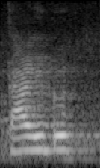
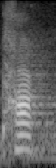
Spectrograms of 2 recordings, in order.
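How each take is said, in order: First: The word is split into two syllables. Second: The word is said as a single syllable. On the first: The speaker calls it wrong. "이렇게 발음 안 하잖아요" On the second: The speaker calls it right. "닭 이렇게 얘기를 하니까 하나밖에 못 온다"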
